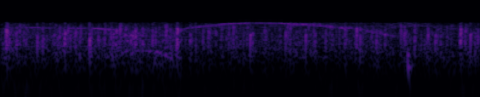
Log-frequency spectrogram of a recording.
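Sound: crowd applause sound effect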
